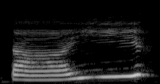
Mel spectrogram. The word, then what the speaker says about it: taille: Un taille. Taille. Deux L se prononcent ye.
